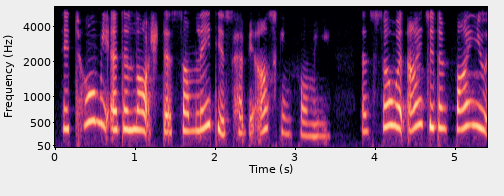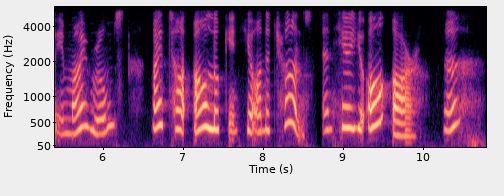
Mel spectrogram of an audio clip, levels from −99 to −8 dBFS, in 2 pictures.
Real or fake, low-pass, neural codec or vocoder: real; 5.4 kHz; none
